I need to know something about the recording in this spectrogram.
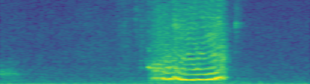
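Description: A short squeak about a second in, dipping then rising in pitch, from rubbing down a freshly applied sticker on the keyboard's glossy surface.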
